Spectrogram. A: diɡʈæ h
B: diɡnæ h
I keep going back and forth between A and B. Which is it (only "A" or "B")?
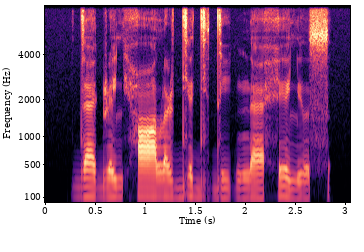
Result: B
